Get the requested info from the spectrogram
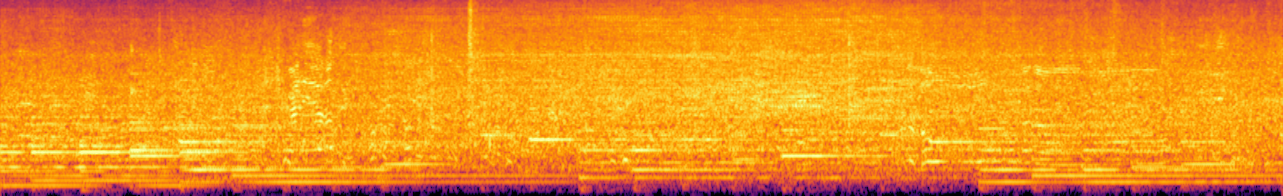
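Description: Busy city sidewalk ambience: crowd chatter and passing car traffic, with music of long held notes that change pitch every second or so playing over it.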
